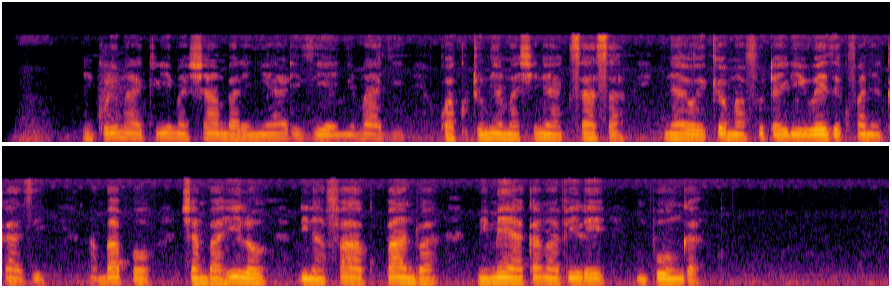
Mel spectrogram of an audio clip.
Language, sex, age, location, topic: Swahili, male, 25-35, Dar es Salaam, agriculture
